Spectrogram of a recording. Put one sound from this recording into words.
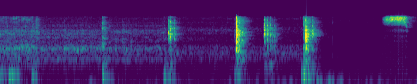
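Metal fidget spinners clack down onto a hard table, one after another.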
